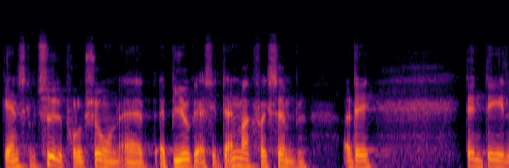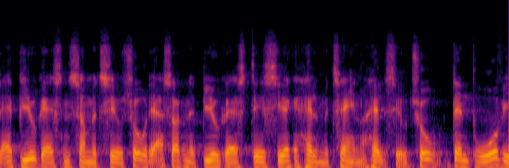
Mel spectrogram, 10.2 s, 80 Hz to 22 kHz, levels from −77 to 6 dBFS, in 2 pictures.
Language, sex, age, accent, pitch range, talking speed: Danish, male, 30-49, native, 95-110 Hz, 200 wpm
